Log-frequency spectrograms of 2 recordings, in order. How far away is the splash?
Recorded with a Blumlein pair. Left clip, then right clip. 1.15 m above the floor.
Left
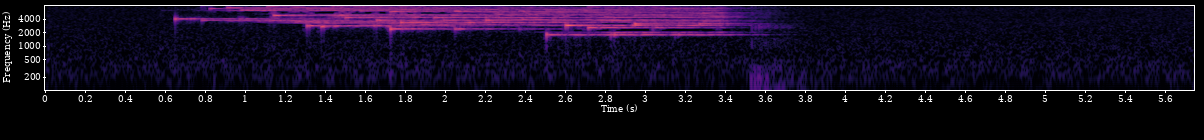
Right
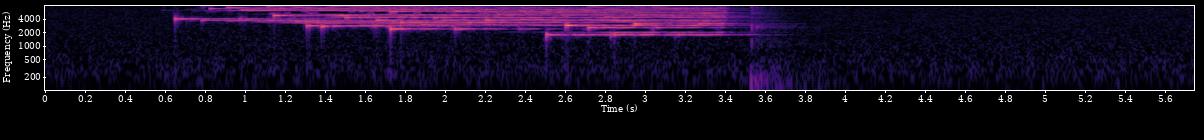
No splash in this recording.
